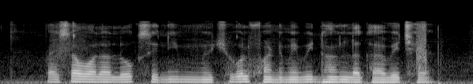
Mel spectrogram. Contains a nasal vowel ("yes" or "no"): yes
